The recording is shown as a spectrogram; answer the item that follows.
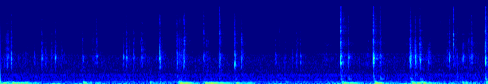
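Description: Typing on a computer keyboard: irregular keystroke clicks at an uneven pace, with some dull low thumps among them.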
